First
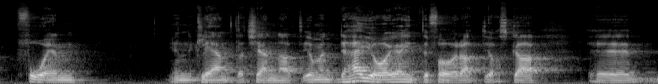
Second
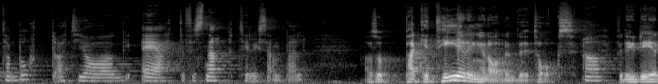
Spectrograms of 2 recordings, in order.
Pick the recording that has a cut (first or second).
second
